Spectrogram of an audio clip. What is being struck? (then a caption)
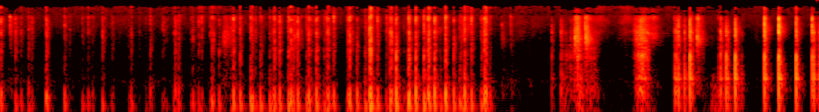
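Wooden table top. Painted nails tap rapidly across the surface of a large, solid, dark-stained wooden table top. The taps come as quick, dull, low knocks with almost no ring. Near the end they slow, mixed with a few brief, brighter brushing sounds.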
